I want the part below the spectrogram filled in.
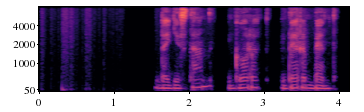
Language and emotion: Russian, neutral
